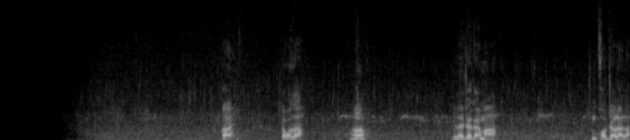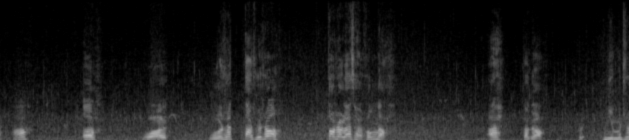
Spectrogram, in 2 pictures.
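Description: A river rushes steadily in the background.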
